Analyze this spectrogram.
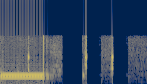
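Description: A telephone transfer tone sounds as a call is passed to another line: a steady, low, buzzy tone for about two-thirds of a second, cut off by a click, then a couple of brief, faint blips.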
